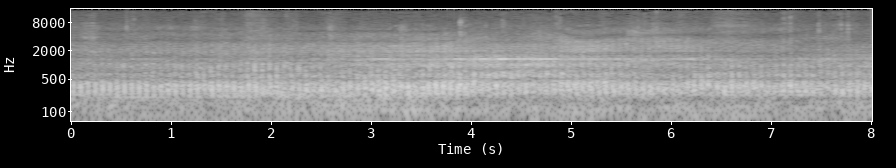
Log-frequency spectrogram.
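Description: Firefighting helicopter's rotor chopping in a rapid, steady beat as it flies back over the hill for another water-drop run.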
